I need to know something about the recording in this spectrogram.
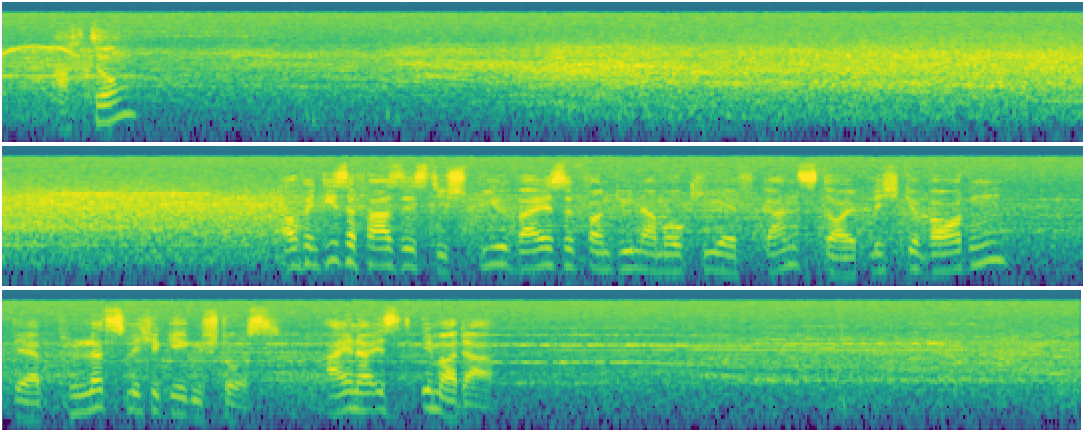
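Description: A stadium crowd roars and swells in excitement.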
